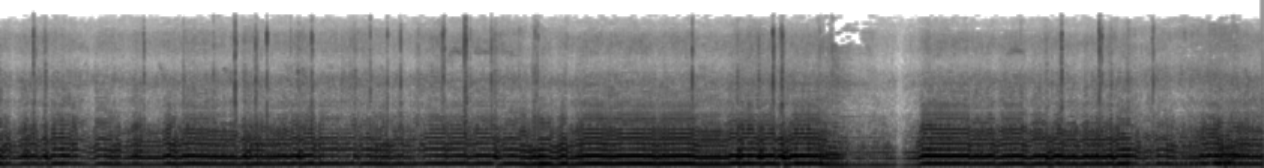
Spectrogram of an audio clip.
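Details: European hornets (Vespa crabro) at a feeding place: a continuous deep buzzing drone with a wobbling, shifting tone and a brief dip near the end.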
